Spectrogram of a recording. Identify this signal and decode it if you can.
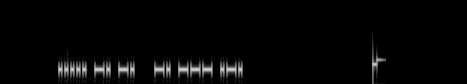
Morse code, heard as a keyed tone, about 40 wpm, 690 Hz. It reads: 5NN NOR
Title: Ontario QSO Party Exchange 40wpm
